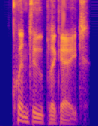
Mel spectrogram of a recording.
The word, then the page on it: quintuplicate: British English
